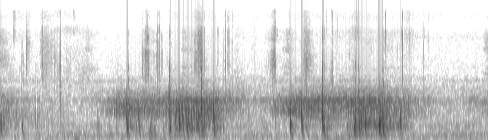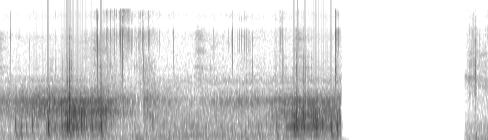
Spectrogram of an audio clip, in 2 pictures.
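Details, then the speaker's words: Chest auscultation of coarse crackles: loud, low-pitched liquid bubbling over about four breaths, from large airways opening and closing with viscous secretions, as in chronic bronchitis or bronchiectasis. "apresentam sons de um barulho líquido borbulhando isso ocorre em função da abertura e fechamento das vias aéreas de maior calibre que contém secreções viscosas"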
